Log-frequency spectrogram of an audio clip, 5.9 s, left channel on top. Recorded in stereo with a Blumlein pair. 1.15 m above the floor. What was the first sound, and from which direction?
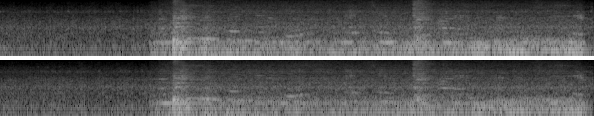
A child speaking, 10° left.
